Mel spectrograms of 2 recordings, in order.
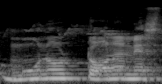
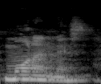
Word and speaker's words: monotonous: इसको मोनोटोनस नहीं पढ़ते हैं, इसको पढ़ते हैं मोनोनस, क्योंकि इसका टी जो है वो साइलेंट रहता है.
